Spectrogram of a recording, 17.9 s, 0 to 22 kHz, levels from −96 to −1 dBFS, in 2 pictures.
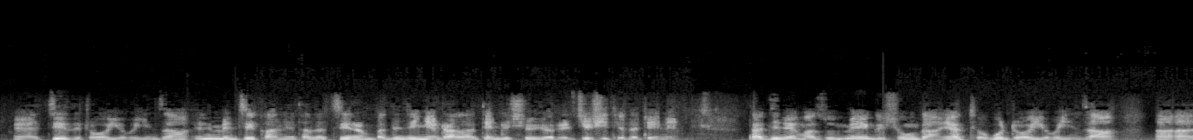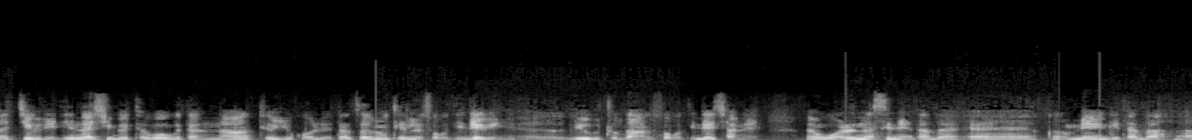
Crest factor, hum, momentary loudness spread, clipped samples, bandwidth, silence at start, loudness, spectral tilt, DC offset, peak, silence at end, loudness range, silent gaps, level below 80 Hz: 22 dB; none; 9 LU; under 0.1%; 7.6 kHz; 0.1 s; -25 LUFS; -6 dB/octave; under 0.1%; -2 dBFS; 0 s; 2 LU; none; -42 dBFS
